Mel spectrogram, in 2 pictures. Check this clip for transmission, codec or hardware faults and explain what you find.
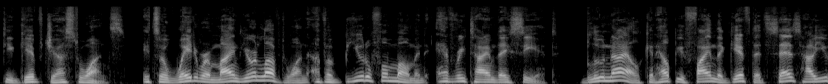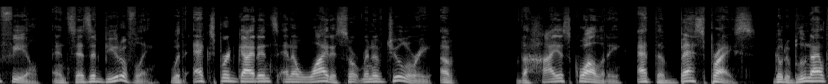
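Two transmission faults are audible, both tied to packet timing on the call path.

From 12.79 to 13.47 s, right after "assortment of jewelry of", there is a call audio freeze. Packets were most likely held up in transit, so the jitter buffer ran dry and the receiver had nothing new to play. It stretched the last sound into a short fading buzz or hiss, and then about 570 ms of near silence followed. When audio resumes at "the highest" nothing has been lost: the speech simply picks up where it stopped, now running about 652 ms later than before.

From 15.83 to 16.54 s, after "at the best", a jitter buffer speed-up follows. Having built up more delay than it targets, the receiver trimmed many small slices, each a pitch period or a few long, roughly 300 ms in all, to catch up. The speech plays at about 147% speed with its pitch unchanged, so this closing stretch sounds noticeably rushed.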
